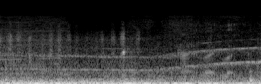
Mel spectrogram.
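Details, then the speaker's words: BMW E34 530i drift car with welded differential, driven in a tight parking lot: low rumble with chirping, wavering tire squeal as both rear tires scrub and skip in tight turns; sounds like it's falling apart. "Here we go. The car just sounds like it's falling apart."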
